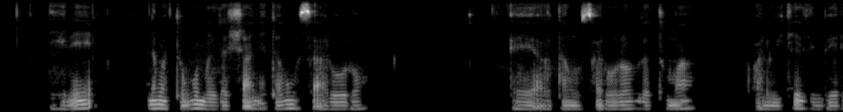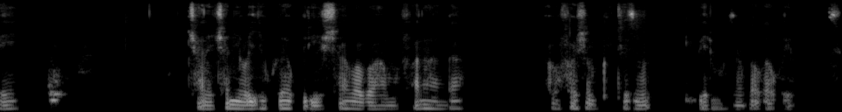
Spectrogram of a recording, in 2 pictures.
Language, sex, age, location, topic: Kinyarwanda, male, 18-24, Musanze, agriculture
